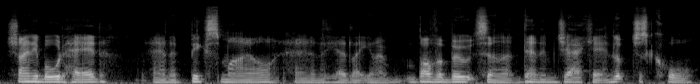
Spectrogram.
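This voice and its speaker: Brief: middle-aged Englishman, lowish voice, chatty storyteller who acts out the voices he quotes. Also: moderate pace. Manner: animated, acts out quoted voices, trails off into asides. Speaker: guest recounting his career. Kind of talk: casual anecdotal storytelling.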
